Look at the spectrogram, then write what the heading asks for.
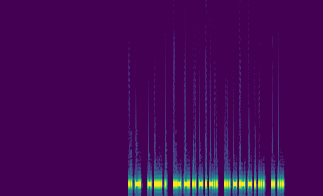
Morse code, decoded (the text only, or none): IN THE UNITED STATES IS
